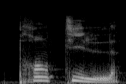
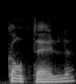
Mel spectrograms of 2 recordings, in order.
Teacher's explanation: you won't pronounce it like d to make the liaison, but you will pronounce it like t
